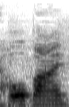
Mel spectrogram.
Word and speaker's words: Holbein: This is by Holbein, which I've been pronouncing as Hoblin this whole time, so pick that up along with this book, How to Draw Animals.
